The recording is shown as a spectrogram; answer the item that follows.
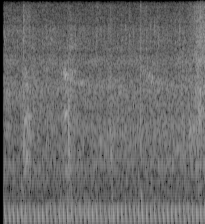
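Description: A basketball dribbled on an asphalt driveway, four quick bounces in the first second and a half, over a steady, loud low droning hum.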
